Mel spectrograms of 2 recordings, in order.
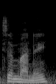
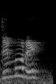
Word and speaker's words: de Monet: Are you the Count de Money? It's de Monet. Are you the Count de Monet? It's pronounced de Monet.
